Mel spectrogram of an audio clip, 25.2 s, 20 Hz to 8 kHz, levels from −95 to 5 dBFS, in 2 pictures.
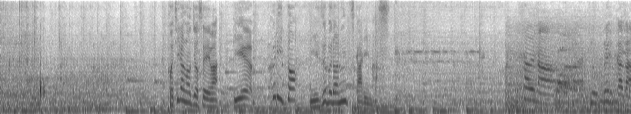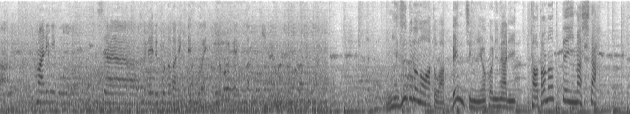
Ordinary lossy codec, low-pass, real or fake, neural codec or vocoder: none; none; fake; codec, 16 kHz, 8 kbps, FunCodec, trained on Chinese and English, 25 frames a second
